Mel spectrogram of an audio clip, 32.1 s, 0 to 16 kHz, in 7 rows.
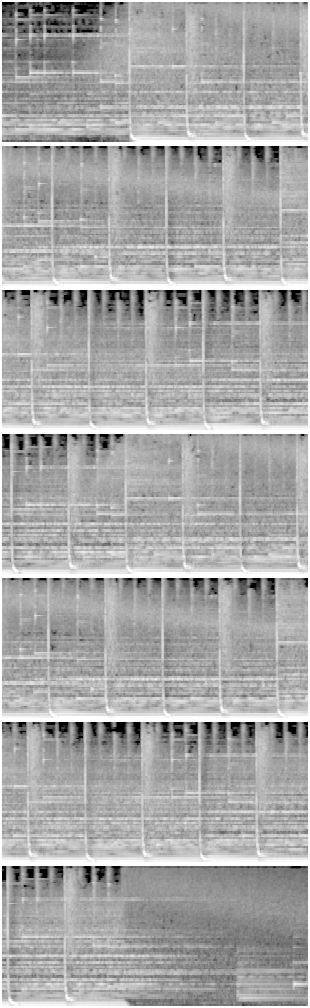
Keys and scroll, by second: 14.6 space, 23.6 b, 24.8 x, 27.1 x, 28.4 v, 30.6 b, 31.0 x.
